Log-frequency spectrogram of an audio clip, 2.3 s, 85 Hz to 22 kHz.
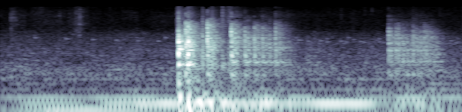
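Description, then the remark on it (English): A die clatters across a hard tabletop, a quick burst of rattling clicks that settles within half a second, followed by a fainter short rattle; it is rolled for an insight check and lands on a natural 1. “Don't worry, she rolled a nat 1 on her insight check.”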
